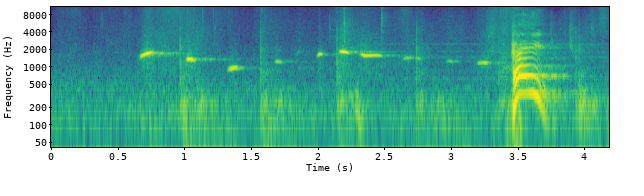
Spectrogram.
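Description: A person whistling a short tune of quick, separate notes that step down in pitch and then climb and fall again. A brief voiced sound follows near the end.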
